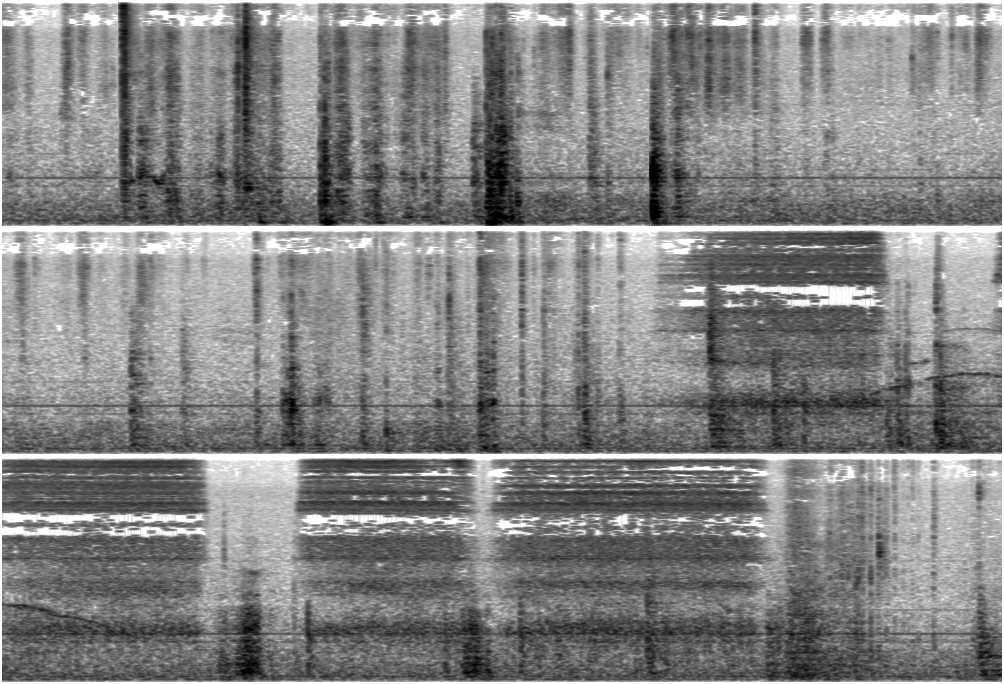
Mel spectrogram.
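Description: Breath blown through a drinking straw onto wet acrylic paint: a run of hissing puffs about two seconds long each, with short pauses for breath between them, starting a little past halfway. Before that, scattered light taps and clicks.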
